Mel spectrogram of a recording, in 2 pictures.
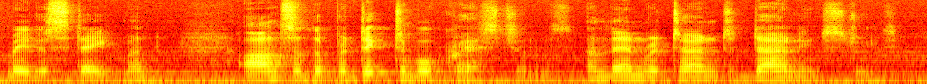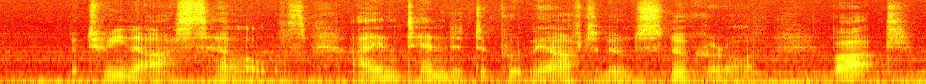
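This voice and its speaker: Actor as sardonic, low-voiced old ex-prime minister. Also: male voice. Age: older. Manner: wry, theatrical storytelling. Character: weary, sardonic ageing former male prime minister reminiscing. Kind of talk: radio play acting. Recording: noisy amateur radio play recording.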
